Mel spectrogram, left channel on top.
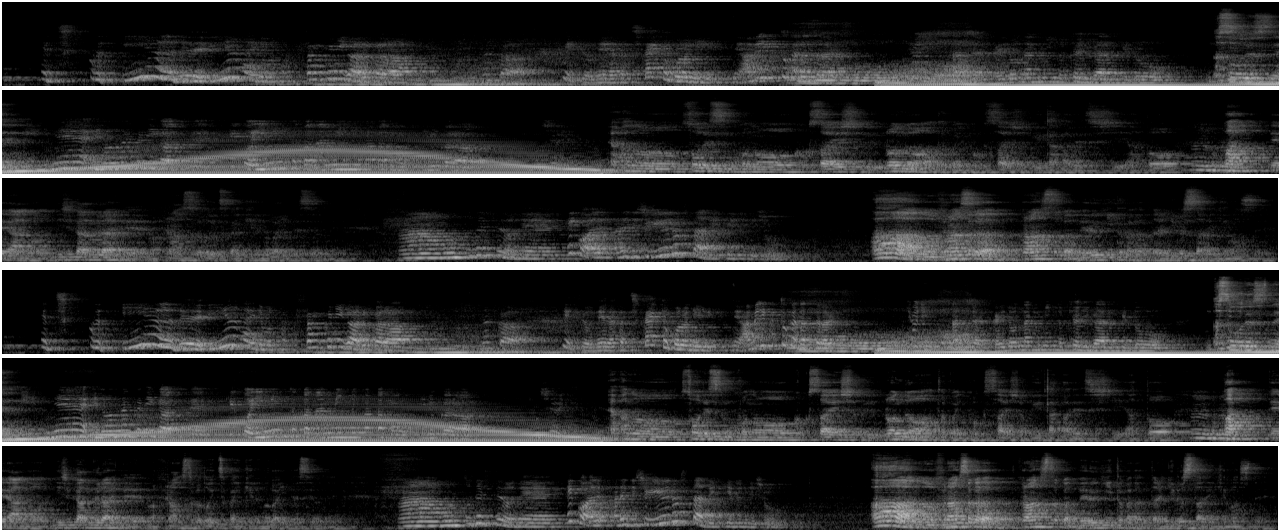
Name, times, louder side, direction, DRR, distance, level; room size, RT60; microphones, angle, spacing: voice 1, 0.4-4.1 4.8-5.2 5.6-8.4 9.1-11.6 12.0-12.4 12.9-17.5 18.0-18.9 24.6-25.1 29.5-33.3, right 1 dB, 70° right, 1 dB, 0.8 m, -33 dB
sound 1, 2.3-7.0 7.8-10.3 11.0-11.1, equal, ahead, 1.4 m, -36 dB
sound 2, 8.7-18.7, right 1 dB, 15° right, 1.1 m, -28 dB
voice 2, 12.1-13.0 18.8-24.4 25.0-25.2 25.4-28.9 29.3-29.6 34.2-38.3, right 2 dB, 35° right, 1 dB, 1.2 m, -32 dB
9.8 x 4.8 x 3.5 m, 1.4 s
head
